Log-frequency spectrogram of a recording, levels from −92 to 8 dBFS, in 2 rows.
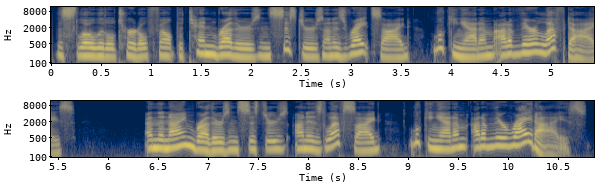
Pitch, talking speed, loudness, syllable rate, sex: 200 Hz, 220 wpm, -17 LUFS, 5.1 syllables/s, female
